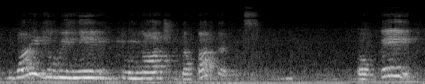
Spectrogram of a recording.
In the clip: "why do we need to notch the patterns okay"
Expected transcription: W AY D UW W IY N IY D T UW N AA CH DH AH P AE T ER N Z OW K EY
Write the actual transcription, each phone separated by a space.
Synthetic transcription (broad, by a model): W AY D UW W IY N IY D T UW N AA CH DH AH B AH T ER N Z OW K EY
